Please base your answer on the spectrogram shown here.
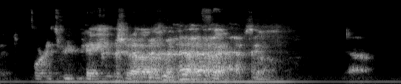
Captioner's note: laughter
